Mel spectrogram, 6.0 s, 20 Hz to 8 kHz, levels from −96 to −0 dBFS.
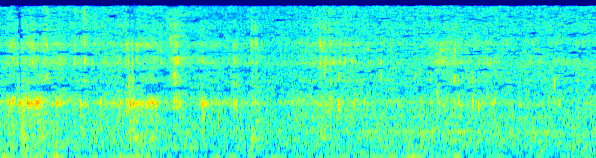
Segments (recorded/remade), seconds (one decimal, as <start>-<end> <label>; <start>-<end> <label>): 0.0-1.3 recorded; 1.3-2.4 remade; 2.4-6.0 recorded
